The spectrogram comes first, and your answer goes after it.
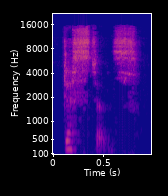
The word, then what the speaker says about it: distance: and face becomes surface stance is another black word and when it's not stressed as in distance this is silver stuns is just schwa there distance cord is orange but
